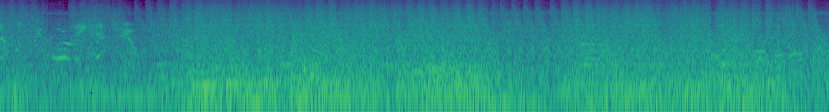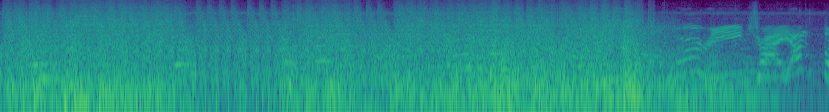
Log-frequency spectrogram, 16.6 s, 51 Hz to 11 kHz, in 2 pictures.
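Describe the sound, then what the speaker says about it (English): A rusty pre-war turret in the Sly 2 video game fires on enemy missiles, a dense continuous barrage of gunfire and explosions that stays loud throughout, with a voice speaking partway through. "Now be a team player and take it out with that rusty pre-war turret."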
